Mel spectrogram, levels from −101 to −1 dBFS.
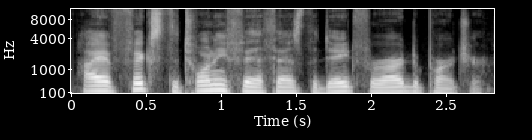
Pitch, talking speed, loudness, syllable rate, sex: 135 Hz, 255 wpm, -17 LUFS, 6.4 syllables/s, male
